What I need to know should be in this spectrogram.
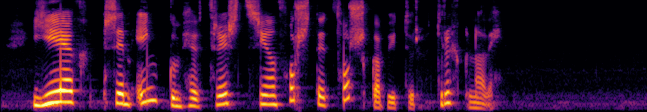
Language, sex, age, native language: Icelandic, female, 50-59, Icelandic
